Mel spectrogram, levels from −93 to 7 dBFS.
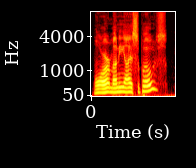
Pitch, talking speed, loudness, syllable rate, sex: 180 Hz, 145 wpm, -13 LUFS, 4.9 syllables/s, male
